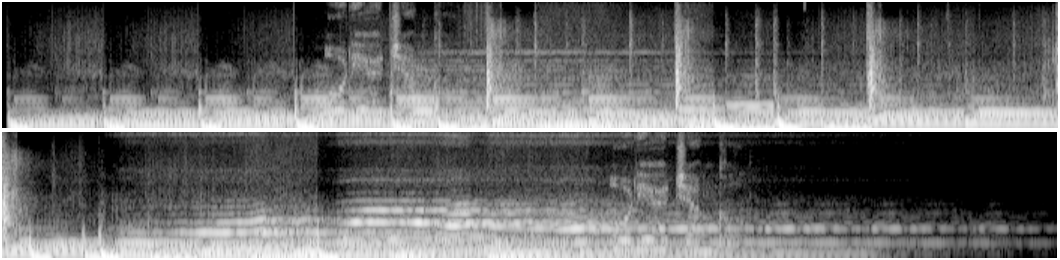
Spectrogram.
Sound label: lazy afternoon logo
